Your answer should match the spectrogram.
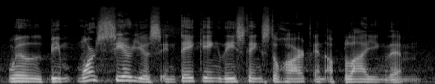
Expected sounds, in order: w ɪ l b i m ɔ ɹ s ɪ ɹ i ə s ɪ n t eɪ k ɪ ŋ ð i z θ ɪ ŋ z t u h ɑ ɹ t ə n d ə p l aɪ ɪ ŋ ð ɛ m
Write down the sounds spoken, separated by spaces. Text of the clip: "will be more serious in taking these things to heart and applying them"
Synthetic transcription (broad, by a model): w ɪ l b i m ɔ ɹ s ɪ ɹ i ə s ɪ n t eɪ k ɪ ŋ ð i s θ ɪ ŋ s t u h ɑ ɹ t ə n d ə p l aɪ ɪ ŋ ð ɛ m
